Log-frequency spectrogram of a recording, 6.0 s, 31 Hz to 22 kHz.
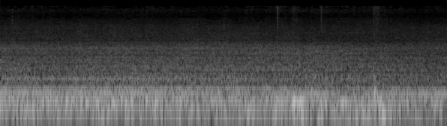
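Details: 2013 Chevy Sonic, 75,000 miles, driving: steady low droning hum over road rumble from a bad left front wheel bearing, passenger-side bearing new.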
